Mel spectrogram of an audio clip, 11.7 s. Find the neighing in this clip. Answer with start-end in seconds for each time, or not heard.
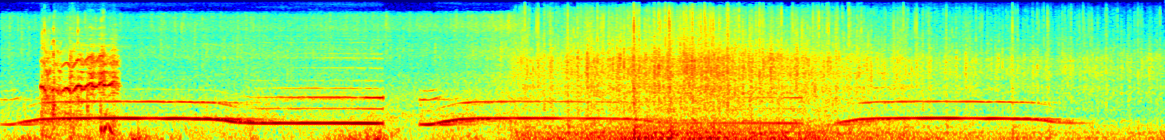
0.4-1.2.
